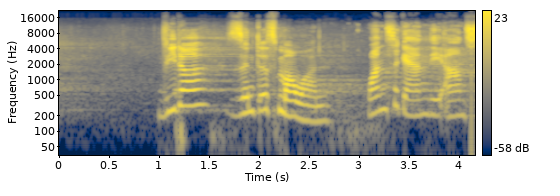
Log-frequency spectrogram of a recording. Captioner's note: speaking in German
